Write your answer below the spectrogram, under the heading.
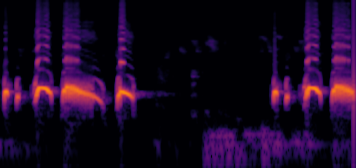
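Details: Spotted dove as a decoy for old-style enclosure trapping, giving two loud phrases of clipped stuttering notes and long falling hoarse coos, separated by a pause with faint low rumbling.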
